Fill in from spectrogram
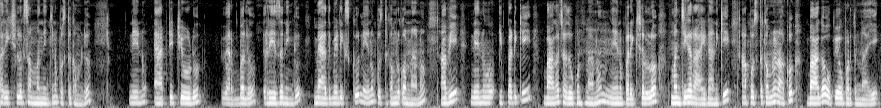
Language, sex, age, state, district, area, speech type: Telugu, male, 30-45, Andhra Pradesh, N T Rama Rao, urban, spontaneous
